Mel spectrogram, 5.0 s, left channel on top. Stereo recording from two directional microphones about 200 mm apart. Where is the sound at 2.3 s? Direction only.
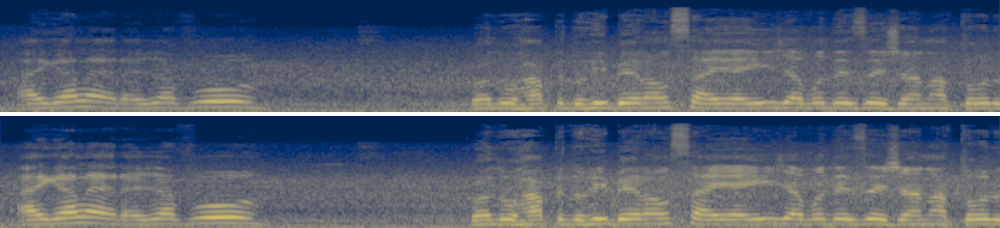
5° left (ahead or behind).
